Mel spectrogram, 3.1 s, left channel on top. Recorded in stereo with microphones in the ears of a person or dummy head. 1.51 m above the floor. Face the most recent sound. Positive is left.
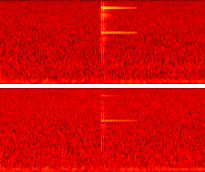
turn(degrees=85)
